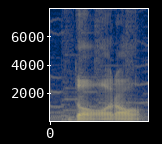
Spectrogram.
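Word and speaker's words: 道路: But yeah, simply we have Yonban Doro. So yeah, again the usual route. Doro. In Japanese, as you have seen, Chinese compound accent on the first mora. This one, the second most common accent for those.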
